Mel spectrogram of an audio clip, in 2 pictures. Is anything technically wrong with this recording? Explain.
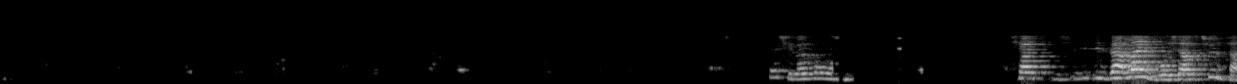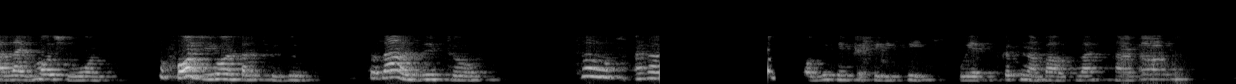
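Yes, there are two faults in this speech clip, which has been carried over a G.726 ADPCM telephone path at 32 kbit/s with a narrow band of roughly 200 Hz to 3.7 kHz.

From 18.97 s to 20.05 s there is an audio dropout to silence lasting about 1.08 s. The speech stops abruptly and resumes mid-flow, and the gap is digital silence with no room tone at all. The likely cause is that the input was interrupted, through a lost link, a disconnected device or a momentary mute, while the recorder kept writing silence. Whatever was spoken during that second is not recoverable.

From 23.58 s to 24.3 s there is a codec payload misread. The decoder is reading the G.726 code words with their bit order reversed, so each 4-bit difference value is interpreted as the wrong step. The adaptive predictor then tracks garbage, and the speech is buried under harsh, gritty distortion for that stretch. 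This continues until the packing on both ends agrees again, and here it persists to 24.3 s.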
